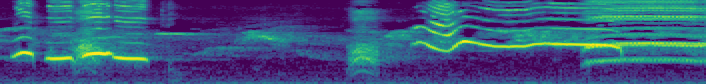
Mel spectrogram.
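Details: A laughingthrush pair, the female calling and the male singing in a wild-forest style to excite a male: a few short whistles, a soft rasp, then a long wavering whistle that levels into a steady tone.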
